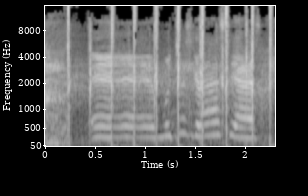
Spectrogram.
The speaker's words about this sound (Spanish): yo desde aquí les doy un enorme aplauso.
